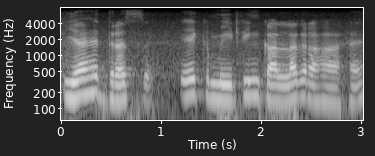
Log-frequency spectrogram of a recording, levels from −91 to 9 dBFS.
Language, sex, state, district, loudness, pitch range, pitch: Hindi, male, Madhya Pradesh, Katni, -15 LUFS, 140-170 Hz, 145 Hz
